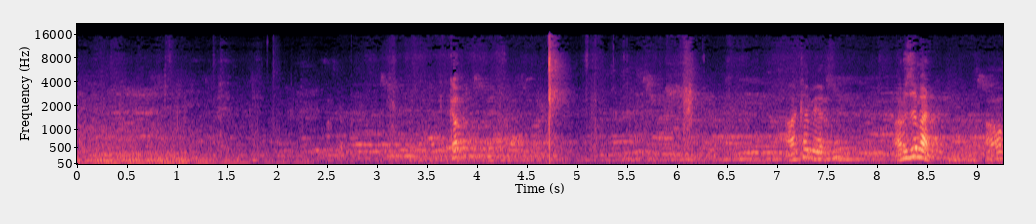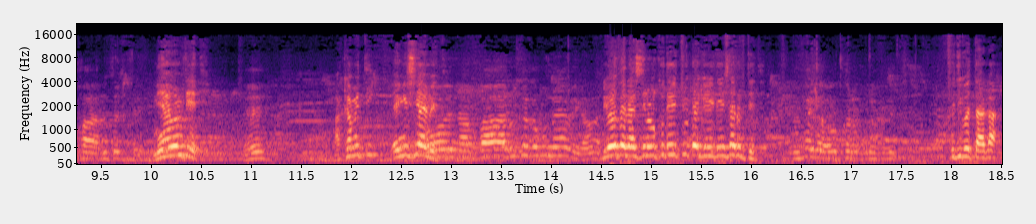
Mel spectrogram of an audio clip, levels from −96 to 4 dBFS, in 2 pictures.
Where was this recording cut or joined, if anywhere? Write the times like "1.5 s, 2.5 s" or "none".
1.9 s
